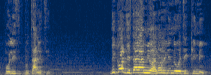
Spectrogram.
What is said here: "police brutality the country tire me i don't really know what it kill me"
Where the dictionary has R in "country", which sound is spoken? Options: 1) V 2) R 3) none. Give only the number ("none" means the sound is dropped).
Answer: 3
